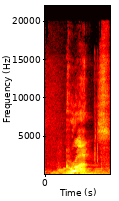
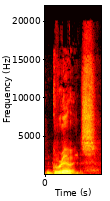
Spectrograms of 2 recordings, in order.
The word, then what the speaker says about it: Grüns: GRS no Tom what does this bag say grunts no Jak huh grunts no Cory please greens Maximus please GRS it's pronounced grons oh it's Gro and it's Gro to change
